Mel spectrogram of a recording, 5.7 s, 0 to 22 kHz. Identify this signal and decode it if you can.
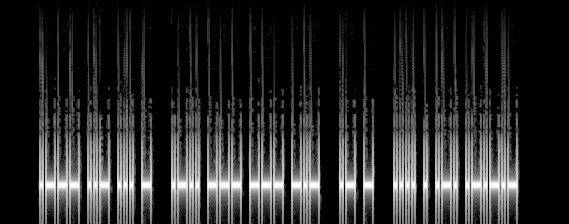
Morse code, heard as a keyed tone, about 40 wpm, 700 Hz. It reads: JUST LOOK AT HER.
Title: Sentences from Top 200 Words 40wpm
